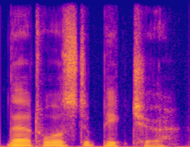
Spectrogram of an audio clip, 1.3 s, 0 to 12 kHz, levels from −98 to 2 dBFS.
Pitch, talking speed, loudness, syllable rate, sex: 120 Hz, 190 wpm, -17 LUFS, 5.4 syllables/s, male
